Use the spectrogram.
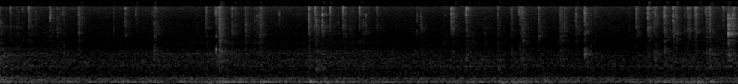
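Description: Fingers tap quickly on a computer keyboard while entering an email address, an irregular run of soft, close key clicks with brief pauses and no talking.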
